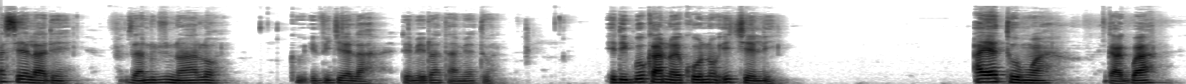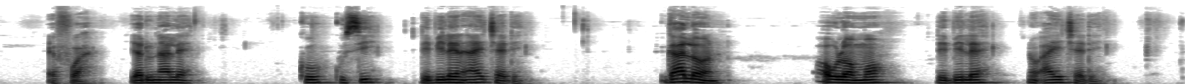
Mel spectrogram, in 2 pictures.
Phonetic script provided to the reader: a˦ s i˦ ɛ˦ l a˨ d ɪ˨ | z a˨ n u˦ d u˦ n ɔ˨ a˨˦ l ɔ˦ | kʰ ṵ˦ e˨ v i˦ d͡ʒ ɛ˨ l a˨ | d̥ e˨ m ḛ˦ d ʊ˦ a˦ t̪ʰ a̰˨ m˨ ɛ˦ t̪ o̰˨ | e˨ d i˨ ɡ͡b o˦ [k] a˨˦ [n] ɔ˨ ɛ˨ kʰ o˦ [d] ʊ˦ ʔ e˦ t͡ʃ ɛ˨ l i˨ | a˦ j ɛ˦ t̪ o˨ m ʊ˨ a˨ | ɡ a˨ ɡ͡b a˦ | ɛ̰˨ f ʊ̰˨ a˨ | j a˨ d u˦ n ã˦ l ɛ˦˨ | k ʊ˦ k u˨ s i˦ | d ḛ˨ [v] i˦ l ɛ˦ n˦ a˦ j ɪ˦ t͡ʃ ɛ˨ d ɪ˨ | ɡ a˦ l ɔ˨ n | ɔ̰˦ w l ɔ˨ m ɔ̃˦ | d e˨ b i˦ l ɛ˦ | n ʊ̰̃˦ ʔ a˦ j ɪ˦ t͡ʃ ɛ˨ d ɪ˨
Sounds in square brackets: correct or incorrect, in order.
correct, correct, incorrect: n, incorrect: b

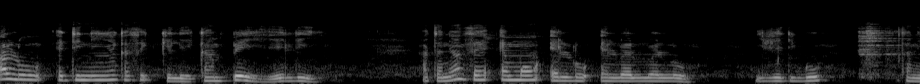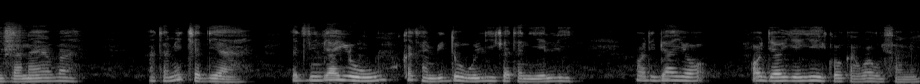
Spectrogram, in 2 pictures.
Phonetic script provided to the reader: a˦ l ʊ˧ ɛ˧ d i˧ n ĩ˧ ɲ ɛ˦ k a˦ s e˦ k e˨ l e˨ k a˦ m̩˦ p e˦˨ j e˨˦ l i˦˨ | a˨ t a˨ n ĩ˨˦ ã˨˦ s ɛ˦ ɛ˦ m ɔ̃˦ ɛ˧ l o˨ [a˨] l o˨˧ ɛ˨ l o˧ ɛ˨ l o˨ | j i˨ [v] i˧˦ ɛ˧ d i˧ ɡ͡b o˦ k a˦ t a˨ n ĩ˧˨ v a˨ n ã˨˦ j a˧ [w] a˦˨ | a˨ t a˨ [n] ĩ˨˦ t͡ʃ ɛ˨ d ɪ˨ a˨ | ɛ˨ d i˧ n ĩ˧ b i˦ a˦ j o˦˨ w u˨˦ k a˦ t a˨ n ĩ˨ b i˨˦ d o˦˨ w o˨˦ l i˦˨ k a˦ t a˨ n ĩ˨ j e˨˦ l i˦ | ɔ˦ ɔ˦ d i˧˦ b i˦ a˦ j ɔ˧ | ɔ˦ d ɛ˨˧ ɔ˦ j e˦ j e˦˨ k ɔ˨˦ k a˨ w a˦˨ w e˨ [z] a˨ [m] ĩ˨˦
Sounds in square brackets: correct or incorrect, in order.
incorrect: ɛ˨, correct, incorrect: v, incorrect: m, incorrect: s, correct

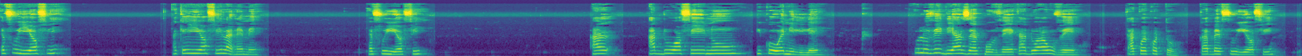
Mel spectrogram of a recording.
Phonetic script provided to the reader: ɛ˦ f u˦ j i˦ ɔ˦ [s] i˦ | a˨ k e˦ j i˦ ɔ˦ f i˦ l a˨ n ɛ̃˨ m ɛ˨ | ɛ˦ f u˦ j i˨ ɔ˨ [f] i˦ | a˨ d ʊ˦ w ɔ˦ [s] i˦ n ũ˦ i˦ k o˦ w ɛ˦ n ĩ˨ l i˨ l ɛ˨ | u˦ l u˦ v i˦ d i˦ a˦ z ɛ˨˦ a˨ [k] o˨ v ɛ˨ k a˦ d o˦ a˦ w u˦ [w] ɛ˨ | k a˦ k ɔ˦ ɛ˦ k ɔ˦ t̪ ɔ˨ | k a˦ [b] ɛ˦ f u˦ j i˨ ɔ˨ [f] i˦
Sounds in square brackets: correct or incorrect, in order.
incorrect: f, correct, incorrect: f, incorrect: k͡p, incorrect: v, correct, correct

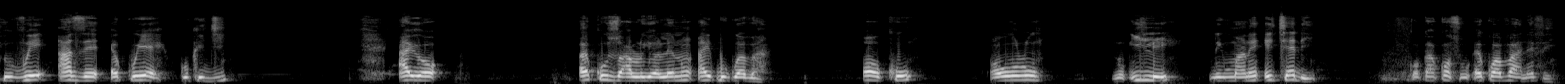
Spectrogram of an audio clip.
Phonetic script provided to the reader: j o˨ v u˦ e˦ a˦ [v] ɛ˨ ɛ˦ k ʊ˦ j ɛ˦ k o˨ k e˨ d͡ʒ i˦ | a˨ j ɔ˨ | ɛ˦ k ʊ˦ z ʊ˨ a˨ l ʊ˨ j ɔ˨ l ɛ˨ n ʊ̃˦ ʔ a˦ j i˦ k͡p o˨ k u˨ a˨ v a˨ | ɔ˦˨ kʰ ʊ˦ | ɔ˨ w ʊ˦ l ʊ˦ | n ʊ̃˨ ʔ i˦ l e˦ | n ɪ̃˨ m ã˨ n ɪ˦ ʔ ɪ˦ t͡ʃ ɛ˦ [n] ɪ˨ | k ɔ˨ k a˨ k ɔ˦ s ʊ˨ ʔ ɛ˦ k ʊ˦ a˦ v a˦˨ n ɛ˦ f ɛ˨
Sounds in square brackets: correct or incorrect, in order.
incorrect: z, incorrect: d

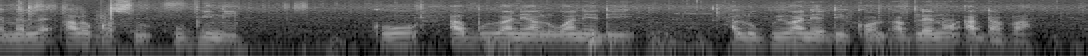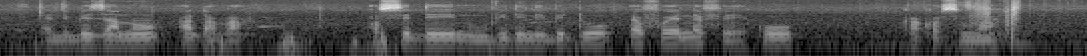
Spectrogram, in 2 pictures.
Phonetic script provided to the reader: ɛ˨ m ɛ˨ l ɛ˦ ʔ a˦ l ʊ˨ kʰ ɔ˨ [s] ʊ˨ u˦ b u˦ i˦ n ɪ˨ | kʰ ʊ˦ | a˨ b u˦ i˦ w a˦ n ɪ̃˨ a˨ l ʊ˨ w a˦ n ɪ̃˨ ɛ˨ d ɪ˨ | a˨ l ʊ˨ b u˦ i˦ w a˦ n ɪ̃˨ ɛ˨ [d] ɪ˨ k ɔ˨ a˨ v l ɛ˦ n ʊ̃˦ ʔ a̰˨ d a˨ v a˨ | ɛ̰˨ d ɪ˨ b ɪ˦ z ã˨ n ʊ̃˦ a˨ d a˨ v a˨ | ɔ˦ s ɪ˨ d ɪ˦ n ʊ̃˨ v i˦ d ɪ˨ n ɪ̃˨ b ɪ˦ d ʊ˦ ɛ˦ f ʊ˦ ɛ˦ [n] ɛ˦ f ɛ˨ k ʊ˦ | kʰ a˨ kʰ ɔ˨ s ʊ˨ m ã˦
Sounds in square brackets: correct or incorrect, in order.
correct, correct, correct

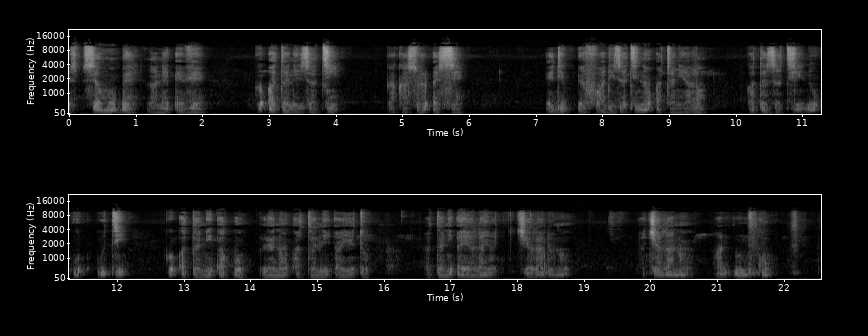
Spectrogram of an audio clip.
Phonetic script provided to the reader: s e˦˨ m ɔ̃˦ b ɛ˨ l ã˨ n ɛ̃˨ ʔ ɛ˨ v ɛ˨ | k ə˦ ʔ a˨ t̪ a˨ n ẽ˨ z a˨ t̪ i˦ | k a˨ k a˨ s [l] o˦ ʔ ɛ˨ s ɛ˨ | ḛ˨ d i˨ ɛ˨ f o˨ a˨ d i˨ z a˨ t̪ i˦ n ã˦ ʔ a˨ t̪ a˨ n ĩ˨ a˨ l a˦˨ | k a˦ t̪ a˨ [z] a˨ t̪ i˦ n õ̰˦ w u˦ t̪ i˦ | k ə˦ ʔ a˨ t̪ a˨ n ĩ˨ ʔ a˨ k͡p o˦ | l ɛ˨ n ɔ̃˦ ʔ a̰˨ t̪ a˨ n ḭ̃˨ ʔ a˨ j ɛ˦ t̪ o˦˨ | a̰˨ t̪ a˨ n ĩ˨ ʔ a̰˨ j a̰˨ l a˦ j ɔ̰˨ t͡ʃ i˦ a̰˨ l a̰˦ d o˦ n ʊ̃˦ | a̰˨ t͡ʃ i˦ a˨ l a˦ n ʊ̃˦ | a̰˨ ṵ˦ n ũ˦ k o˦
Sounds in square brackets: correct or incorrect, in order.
incorrect: ɾ, correct

